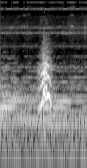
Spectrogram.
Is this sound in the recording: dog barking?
yes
